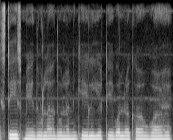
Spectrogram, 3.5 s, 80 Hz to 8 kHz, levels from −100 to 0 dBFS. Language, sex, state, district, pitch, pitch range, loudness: Hindi, female, Jharkhand, Ranchi, 175 Hz, 175-180 Hz, -14 LUFS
